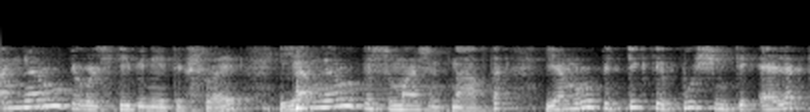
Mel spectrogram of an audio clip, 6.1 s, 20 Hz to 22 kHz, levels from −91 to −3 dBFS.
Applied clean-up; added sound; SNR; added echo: none; Snare drum; 7 dB; reverberation time 0.6 s.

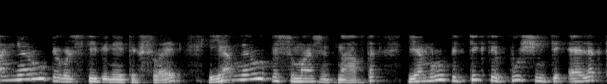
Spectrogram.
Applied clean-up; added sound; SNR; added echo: neural mask model DeepFilterNet 3.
